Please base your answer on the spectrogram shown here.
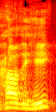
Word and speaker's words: هذه: And hadihi is pronounced as if it were written with an alif.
